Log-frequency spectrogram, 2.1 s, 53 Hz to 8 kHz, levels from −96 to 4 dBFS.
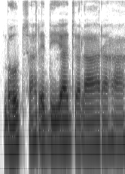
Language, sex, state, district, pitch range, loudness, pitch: Hindi, female, Bihar, West Champaran, 120-125 Hz, -18 LUFS, 120 Hz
